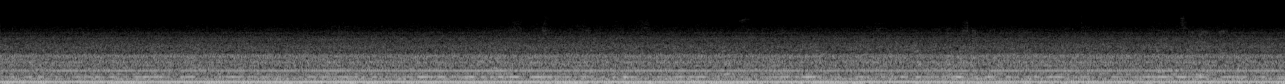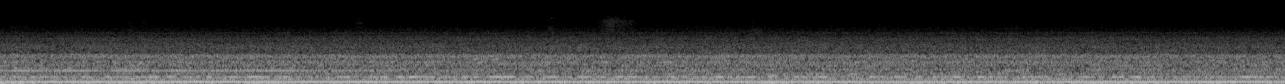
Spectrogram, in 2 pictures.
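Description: Steady electrical hum and whine inside an Airport Express A-Train carriage while the train stands, from its on-board equipment and air conditioning. A low hum runs under two steady whining tones, and the higher tone stops about two thirds of the way through.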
